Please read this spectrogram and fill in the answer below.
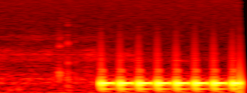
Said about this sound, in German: Du kannst ja mal fragen, ob sie uns versteht. Hört ihr es klingeln? Natürlich. Es klingelt.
